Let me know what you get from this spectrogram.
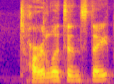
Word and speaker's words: Tarleton: It's Tarleton State. – Tarleton State? That's correct, right? – Yeah.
